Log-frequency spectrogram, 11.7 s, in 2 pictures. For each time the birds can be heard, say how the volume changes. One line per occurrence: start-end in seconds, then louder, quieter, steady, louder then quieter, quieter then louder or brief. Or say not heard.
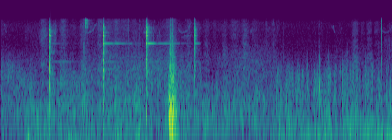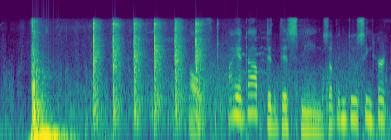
not heard.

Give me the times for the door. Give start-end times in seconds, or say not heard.
1.2-2.7, 6.2-7.0.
